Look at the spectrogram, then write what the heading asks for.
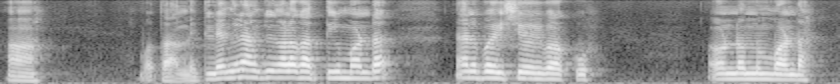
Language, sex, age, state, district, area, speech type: Malayalam, female, 60+, Kerala, Kannur, rural, spontaneous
